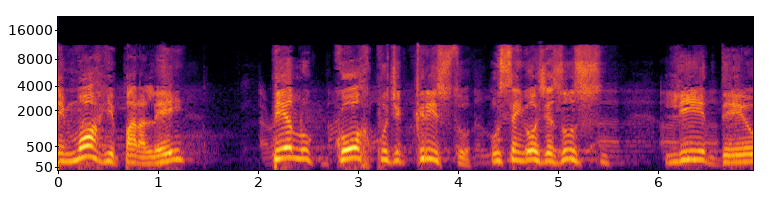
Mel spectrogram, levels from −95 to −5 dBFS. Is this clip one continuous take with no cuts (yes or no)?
yes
